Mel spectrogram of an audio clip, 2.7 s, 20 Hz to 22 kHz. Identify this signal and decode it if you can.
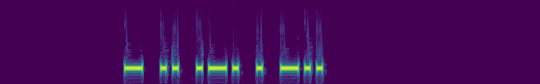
Morse code, heard as a keyed tone, about 40 wpm, 700 Hz. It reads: TIRED
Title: Five Letter Words - 40wpm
